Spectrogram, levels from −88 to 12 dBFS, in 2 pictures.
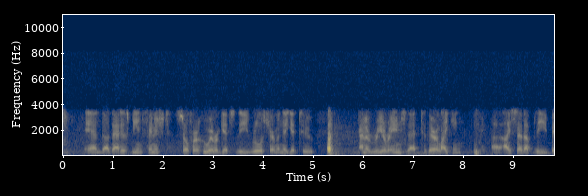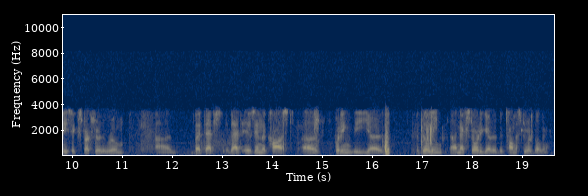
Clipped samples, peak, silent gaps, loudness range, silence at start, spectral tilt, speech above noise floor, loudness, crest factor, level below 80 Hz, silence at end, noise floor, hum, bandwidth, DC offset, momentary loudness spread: under 0.1%; -2 dBFS; none; 8 LU; 0 s; -5.5 dB/octave; 31 dB; -32 LUFS; 30 dB; -76 dBFS; 0.15 s; -63 dBFS; none; 8.2 kHz; under 0.1%; 12 LU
